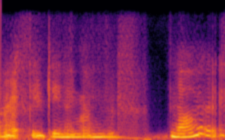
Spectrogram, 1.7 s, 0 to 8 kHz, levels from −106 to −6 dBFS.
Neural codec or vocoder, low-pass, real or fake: codec, 16 kHz, 1 kbps, FreqCodec, smaller model; 7.2 kHz; fake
